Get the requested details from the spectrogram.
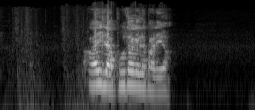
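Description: A young man speaks up close into a microphone.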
